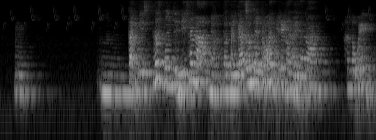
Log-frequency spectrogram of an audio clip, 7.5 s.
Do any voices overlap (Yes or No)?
Yes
